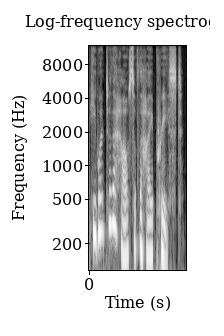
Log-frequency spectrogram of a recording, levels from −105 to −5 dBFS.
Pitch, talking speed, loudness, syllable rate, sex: 205 Hz, 275 wpm, -16 LUFS, 5.5 syllables/s, female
